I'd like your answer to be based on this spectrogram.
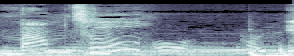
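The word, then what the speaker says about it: Mam Tor: What's it called? Mam Tour? Yeah, I said that right.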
